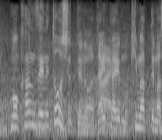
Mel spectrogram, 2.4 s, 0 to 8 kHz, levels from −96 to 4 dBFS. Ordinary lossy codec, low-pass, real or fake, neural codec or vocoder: none; none; real; none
